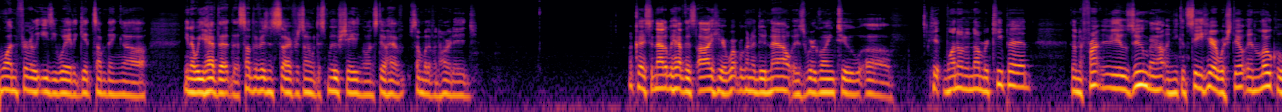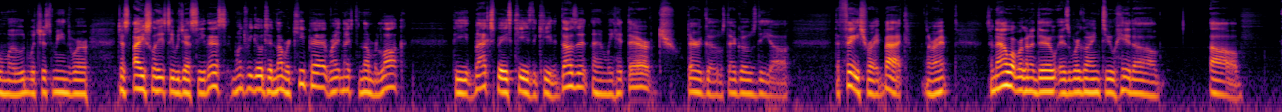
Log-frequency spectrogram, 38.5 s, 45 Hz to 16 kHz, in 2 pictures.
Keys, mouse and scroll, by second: 15.1 KP_1, 29.0 KP_Divide.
